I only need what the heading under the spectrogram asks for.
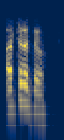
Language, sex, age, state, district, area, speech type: Sanskrit, male, 18-30, Karnataka, Dakshina Kannada, rural, conversation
